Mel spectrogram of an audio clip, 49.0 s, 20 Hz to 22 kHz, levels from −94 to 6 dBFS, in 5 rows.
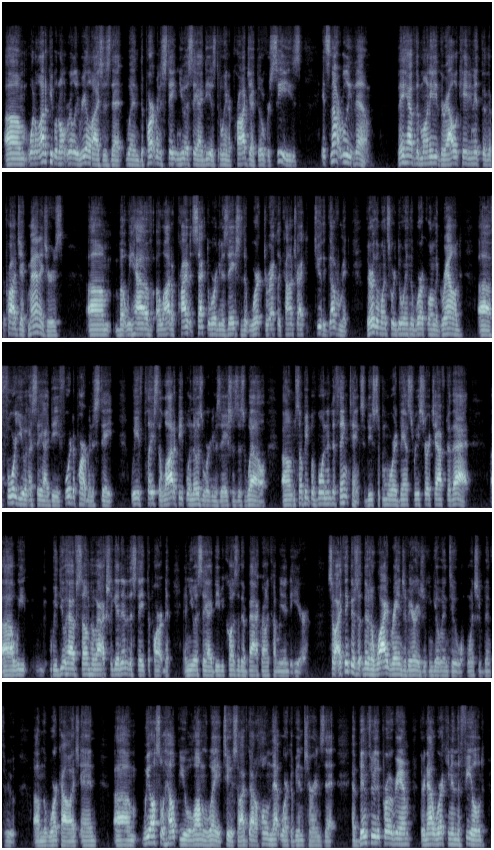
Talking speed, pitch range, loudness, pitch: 215 wpm, 105-130 Hz, -23 LUFS, 115 Hz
